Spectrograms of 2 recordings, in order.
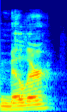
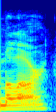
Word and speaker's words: Millar: You have the comic book writer Mark Millar, but it's actually Mark Miller. Just everyone calls him Millar.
